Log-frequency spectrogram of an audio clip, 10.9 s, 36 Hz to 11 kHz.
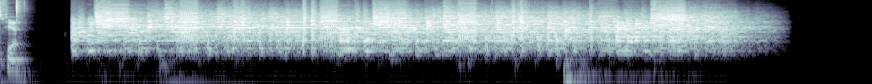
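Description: A trance atmosphere made from a looped psytrance sample, run through effects and shifted in key, playing solo with everything below about 200 Hz cut away by EQ. It starts about a second in and fades out near the end.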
